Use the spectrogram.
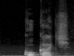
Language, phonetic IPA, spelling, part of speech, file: Polish, [ˈkukat͡ɕ], kukać, verb, Pl-kukać.ogg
